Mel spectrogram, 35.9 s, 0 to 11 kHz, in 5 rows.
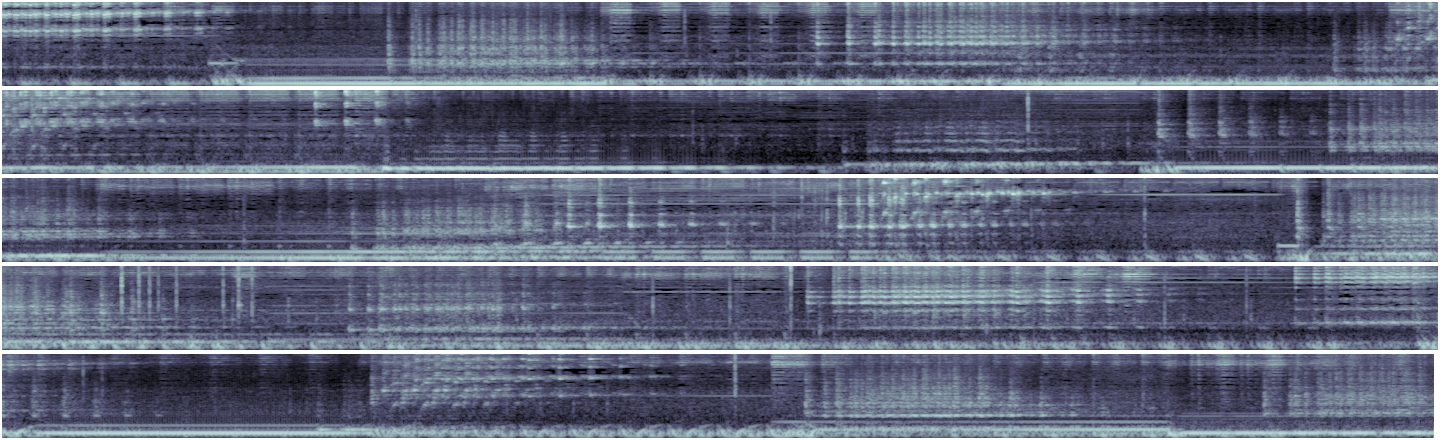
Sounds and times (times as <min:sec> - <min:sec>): Synthesizer: 0:00.0 - 0:35.8.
